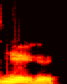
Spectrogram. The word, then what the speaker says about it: Louisville: in Louisville Kentucky and it's not Louisville it's lville you got to say it like you have a marble Lille lville Kentucky and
